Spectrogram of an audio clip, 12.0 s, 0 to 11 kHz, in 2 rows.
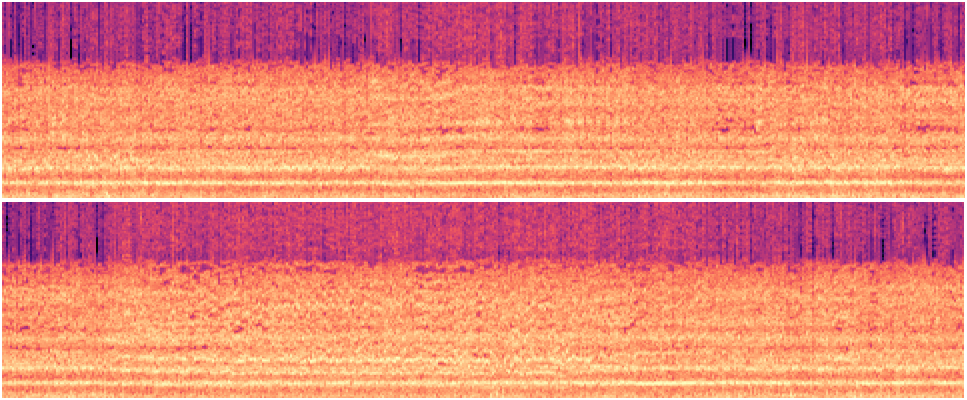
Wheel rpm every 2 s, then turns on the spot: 230, 230, 230, 230, 210, 220.
none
